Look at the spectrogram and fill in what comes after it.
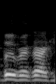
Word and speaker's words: byooregard: Maybe it's Boyoregard. I need to decide how I'm pronouncing this because we're probably going to say their name a lot. – Well, I like Beauregard hearing it better, so let's just stick with that.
